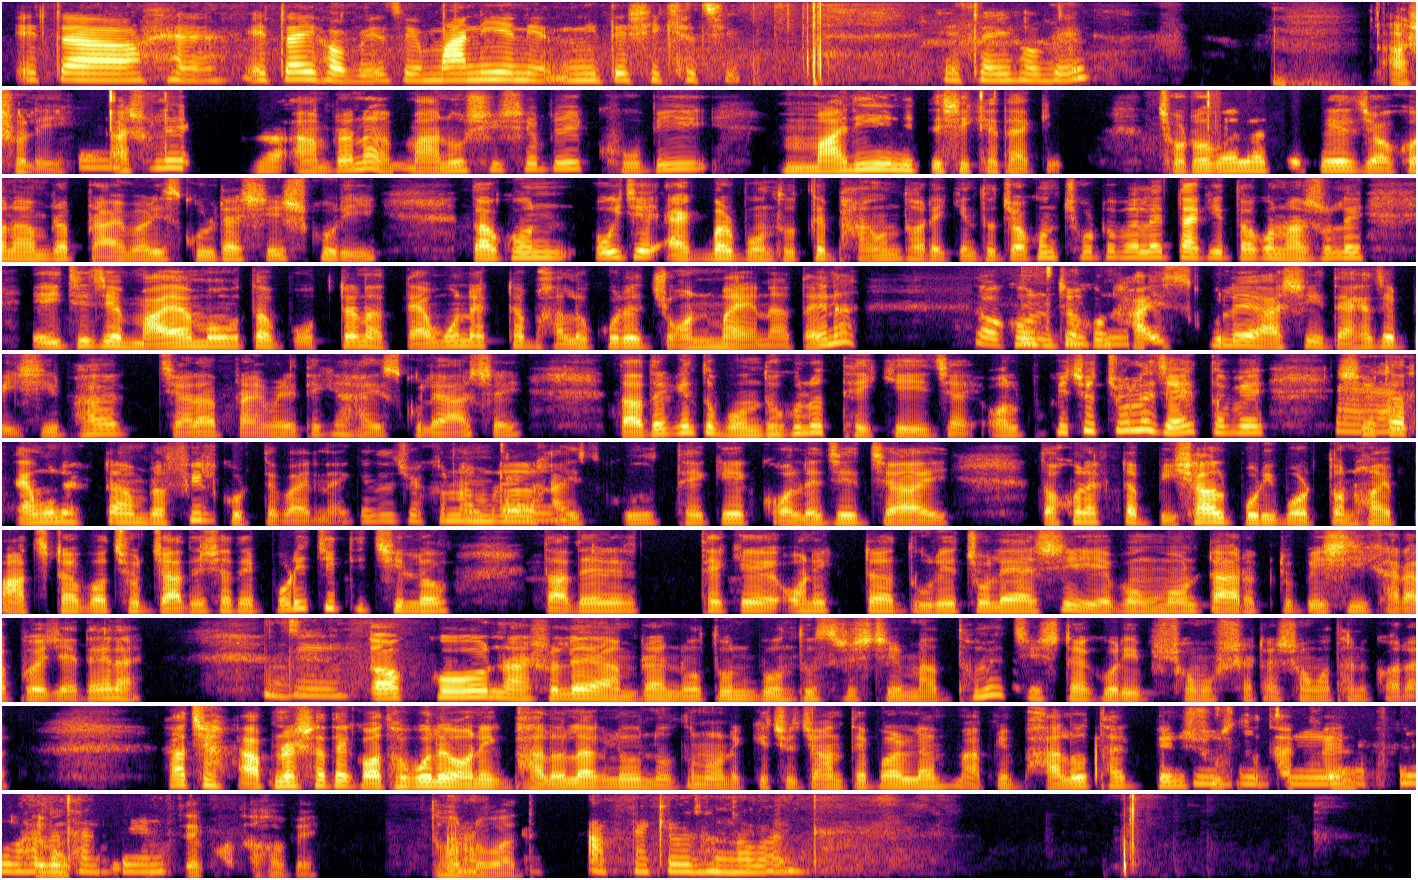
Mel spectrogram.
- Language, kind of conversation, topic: Bengali, unstructured, আপনি কীভাবে আপনার মানসিক শক্তি বাড়াতে চান?
- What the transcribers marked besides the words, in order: static; other background noise; lip smack; tapping; stressed: "মানিয়ে"; "থাকি" said as "তাকি"; distorted speech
